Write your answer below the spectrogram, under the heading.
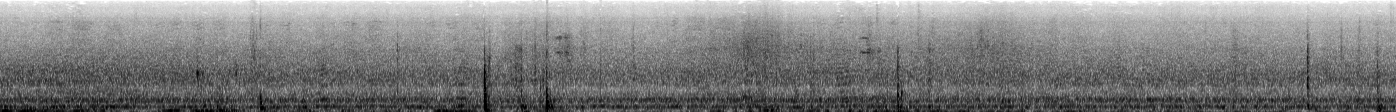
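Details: Continuous low buzzing drone of a honey bee colony as a garden hive is inspected frame by frame, steady and even for the whole stretch, dotted with occasional faint taps and clicks.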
